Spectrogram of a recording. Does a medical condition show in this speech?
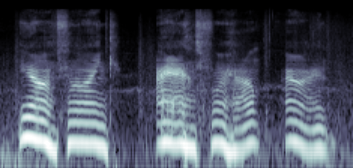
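Yes: ALS.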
